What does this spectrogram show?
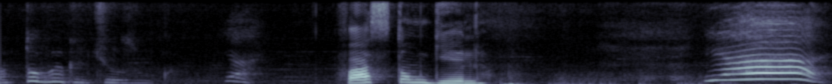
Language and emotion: Russian, neutral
